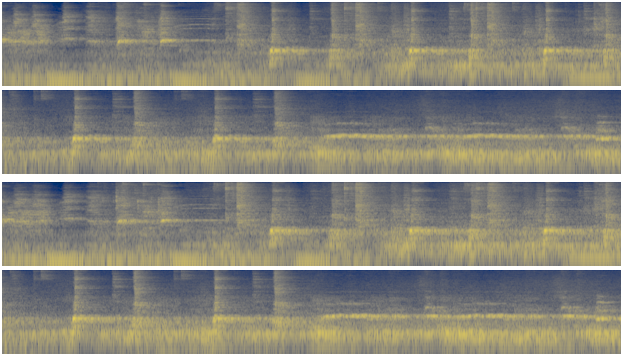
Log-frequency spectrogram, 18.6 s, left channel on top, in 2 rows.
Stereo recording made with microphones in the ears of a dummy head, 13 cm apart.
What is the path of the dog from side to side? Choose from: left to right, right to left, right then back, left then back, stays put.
left to right.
